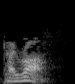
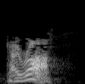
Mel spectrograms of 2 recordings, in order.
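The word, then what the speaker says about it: kairos (καιρός): It's kairos. Everyone say kairos. Okay, now the emphasis is on the second syllable, so you got to say it with some gusto, right? Everyone say kairos.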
